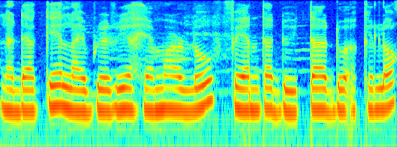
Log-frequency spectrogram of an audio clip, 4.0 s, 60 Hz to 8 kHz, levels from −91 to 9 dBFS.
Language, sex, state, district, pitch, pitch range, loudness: Karbi, female, Assam, Karbi Anglong, 210 Hz, 205-215 Hz, -14 LUFS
